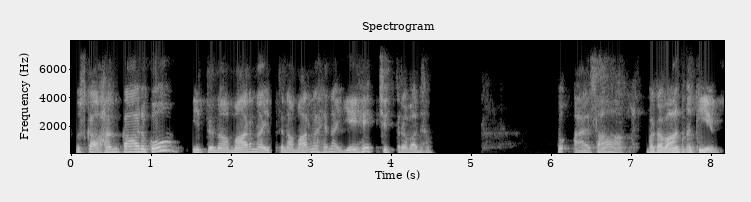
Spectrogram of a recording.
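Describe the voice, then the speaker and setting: A man's voice: fairly high pitch, darkish tone, husky, dull audio. A male religious teacher giving a scripture discourse, chanting Sanskrit verses and then explaining them line by line.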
